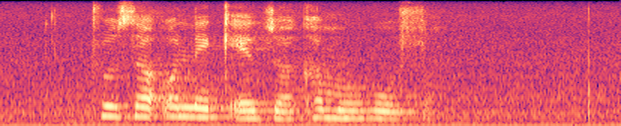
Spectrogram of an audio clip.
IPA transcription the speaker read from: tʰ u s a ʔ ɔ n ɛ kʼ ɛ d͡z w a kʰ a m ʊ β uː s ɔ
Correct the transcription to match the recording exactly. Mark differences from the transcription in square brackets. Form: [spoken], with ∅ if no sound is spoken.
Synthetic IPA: tʰ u s a ʔ ɔ n ɛ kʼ ɛ d͡z w a kʰ a m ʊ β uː s ɔ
